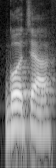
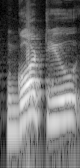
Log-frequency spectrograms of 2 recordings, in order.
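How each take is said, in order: First: The words are blended into one, gotcha. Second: Both words are said fully and separately.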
